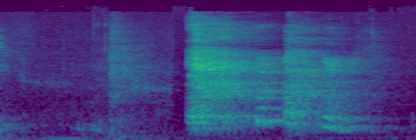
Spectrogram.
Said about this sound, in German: ja, ich bin ein bisschen erkältet. Tut mir leid, wenn ich hier im Hintergrund huste.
